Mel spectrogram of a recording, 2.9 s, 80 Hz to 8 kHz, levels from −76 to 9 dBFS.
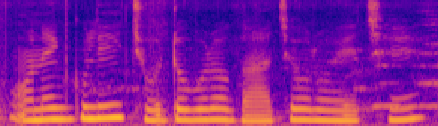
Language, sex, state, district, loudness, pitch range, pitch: Bengali, female, West Bengal, Alipurduar, -13 LUFS, 235-255 Hz, 245 Hz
